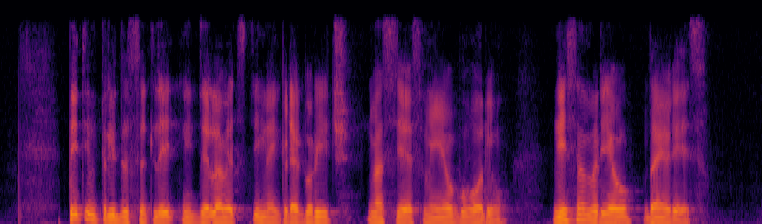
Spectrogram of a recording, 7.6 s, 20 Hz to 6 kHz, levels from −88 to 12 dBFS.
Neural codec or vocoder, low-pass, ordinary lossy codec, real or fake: codec, 44.1 kHz, 2.6 kbps, SNAC; 5.4 kHz; none; fake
